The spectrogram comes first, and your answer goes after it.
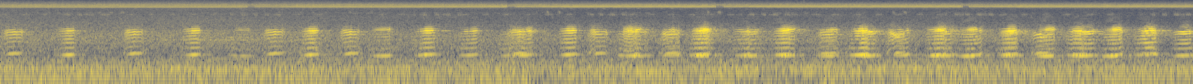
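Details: Boreal digging frogs, a Class II protected species, in chorus at their habitat: many overlapping nasal, harmonic bleats, roughly one a second, pulsing steadily throughout, with low background rumble and a steady high whine.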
